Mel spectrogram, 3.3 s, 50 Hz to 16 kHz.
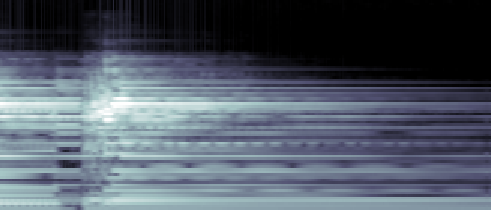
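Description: Clean Telecaster guitar on the neck pickup through an Eminence GB 128 speaker: a single strummed chord rings out after a brief pluck, warm and close, decaying slowly with no talking.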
